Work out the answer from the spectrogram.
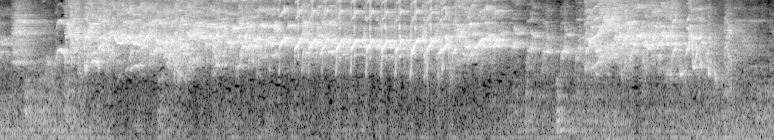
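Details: Playful African lovebirds making a long, rapid trill-like stream of sharp, pulsed high chirps, repeated about three times a second, then a short pause and a final burst.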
